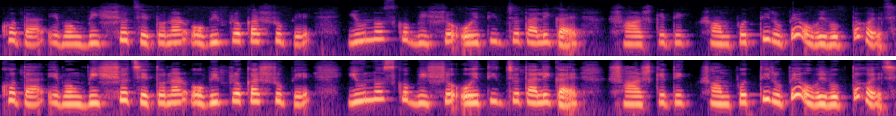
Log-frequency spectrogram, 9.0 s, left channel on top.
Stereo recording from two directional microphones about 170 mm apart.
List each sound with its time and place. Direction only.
0.0 s speech: 35° right (ahead or behind)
